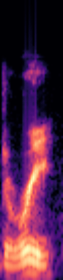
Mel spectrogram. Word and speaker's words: Dari: Everybody calls me Dari. It's actually pronounced Dari, but I'm so used to hearing it. But yeah, so I'm Dari.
